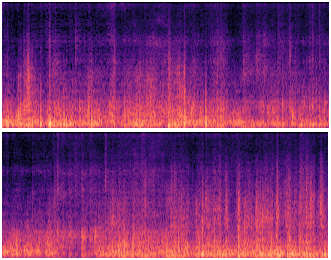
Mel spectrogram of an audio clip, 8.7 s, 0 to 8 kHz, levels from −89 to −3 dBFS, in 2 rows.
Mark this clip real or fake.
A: fake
